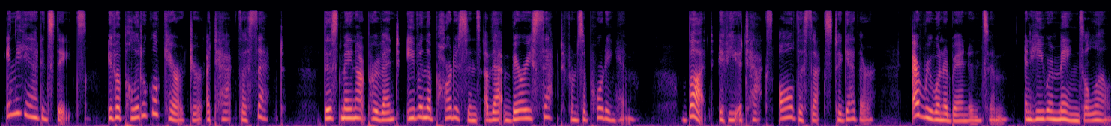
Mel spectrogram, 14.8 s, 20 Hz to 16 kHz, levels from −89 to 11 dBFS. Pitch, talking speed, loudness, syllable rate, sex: 235 Hz, 160 wpm, -21 LUFS, 5.5 syllables/s, female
